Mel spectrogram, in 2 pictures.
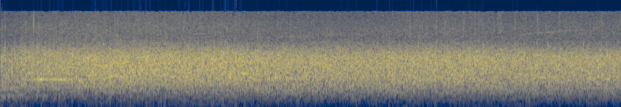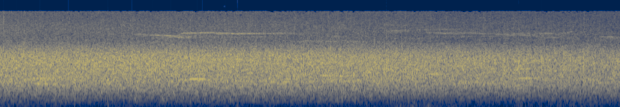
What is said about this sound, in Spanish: Ahora sí, tenemos que lograrlo. Hay que lograr aplauso sin chillido, sin grito, sin silbido.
